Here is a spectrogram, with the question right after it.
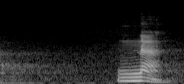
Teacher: Caranya menyentuhkan ujung lidah kita di antara posisi ro dengan la. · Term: huruf na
